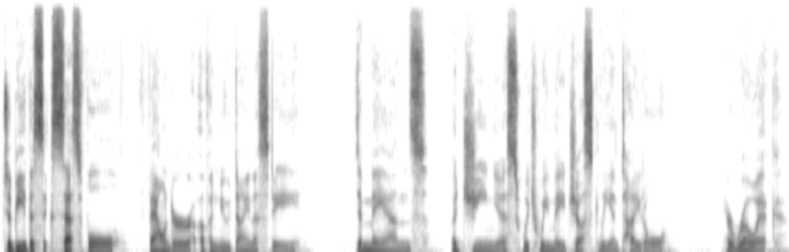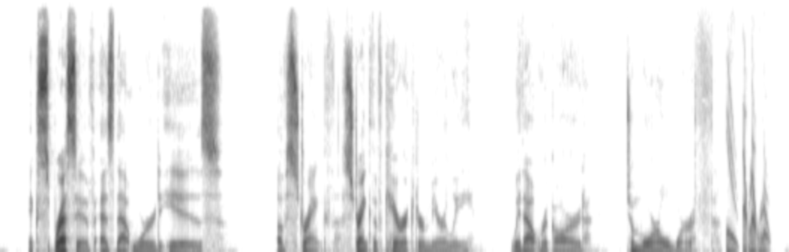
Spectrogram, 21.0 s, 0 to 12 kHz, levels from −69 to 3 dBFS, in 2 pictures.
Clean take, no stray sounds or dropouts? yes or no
no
